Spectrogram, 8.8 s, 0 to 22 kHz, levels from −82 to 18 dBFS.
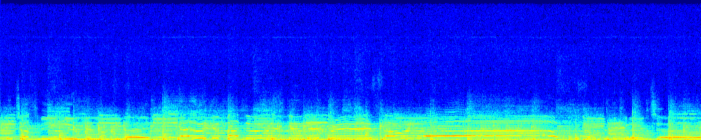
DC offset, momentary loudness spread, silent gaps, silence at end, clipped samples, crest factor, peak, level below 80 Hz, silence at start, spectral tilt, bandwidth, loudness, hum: under 0.1%; 4 LU; none; 0 s; under 0.1%; 14 dB; -4 dBFS; -32 dBFS; 0 s; -7 dB/octave; over 20 kHz; -17 LUFS; none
